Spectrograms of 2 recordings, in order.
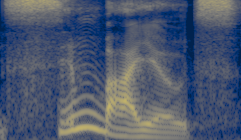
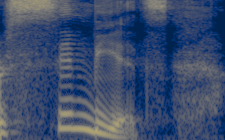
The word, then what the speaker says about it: symbionts: about the symbionts and she keeps pronouncing it symbiotes sin by Oats over and over again not okay there symbionts I don't listen I guess that that's maybe a legal pronunciation but come on what a symbiote no not on board not on board with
